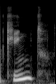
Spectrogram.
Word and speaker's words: KINTO: Então, essa empresa se chama Quinto, se escreve K-I-N-T-O.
